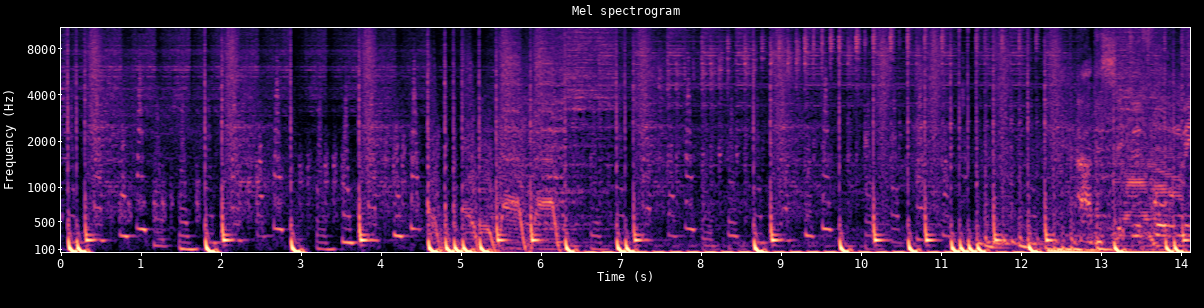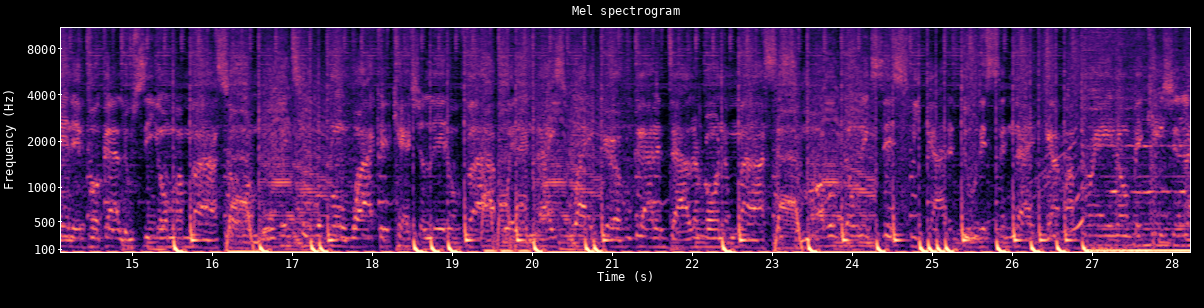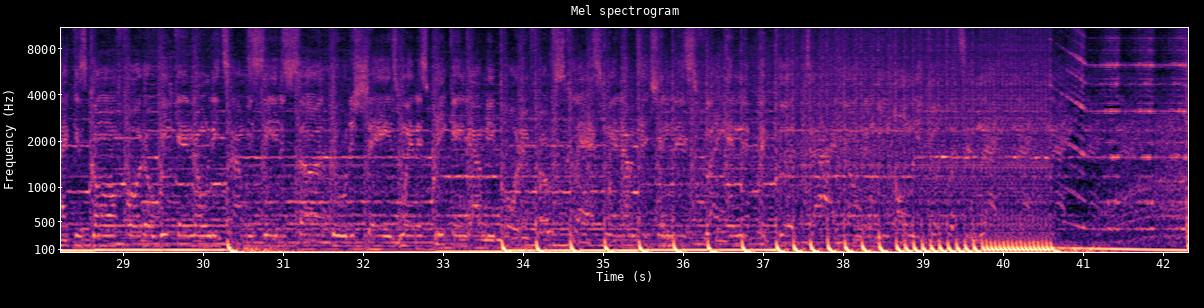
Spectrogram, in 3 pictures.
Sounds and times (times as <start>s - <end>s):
Dubstep: 0.0s - 42.3s.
